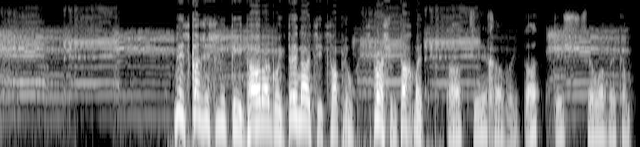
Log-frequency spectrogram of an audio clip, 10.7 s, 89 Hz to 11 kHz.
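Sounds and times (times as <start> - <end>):
herd of goats bleating: 0.0 - 8.2, 9.1 - 10.6
speech: 2.9 - 10.6.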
